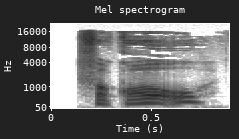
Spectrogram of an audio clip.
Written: forgrove

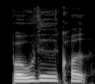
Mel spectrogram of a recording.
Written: boghvedegrød

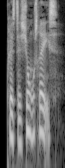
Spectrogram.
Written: præstationsræs

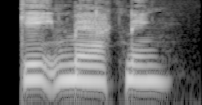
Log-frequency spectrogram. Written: genmærkning

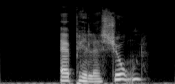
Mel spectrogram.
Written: appellation

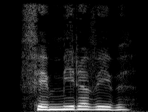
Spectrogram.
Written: femmetervippe

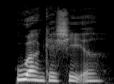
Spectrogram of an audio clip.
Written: uengageret

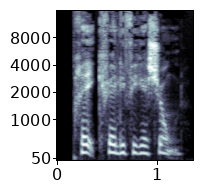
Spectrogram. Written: prækvalifikation

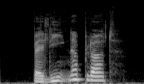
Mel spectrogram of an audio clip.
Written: berlinerblåt

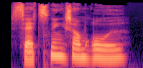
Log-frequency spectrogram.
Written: satsningsområde

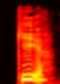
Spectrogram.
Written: given

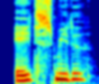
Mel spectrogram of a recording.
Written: aids-smittet

